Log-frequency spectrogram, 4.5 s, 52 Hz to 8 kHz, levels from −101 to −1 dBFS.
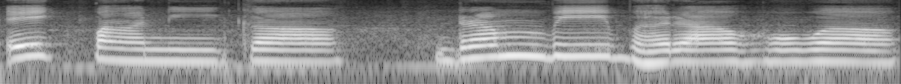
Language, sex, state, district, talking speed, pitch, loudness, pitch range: Hindi, female, Madhya Pradesh, Dhar, 95 wpm, 200 Hz, -15 LUFS, 195-240 Hz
